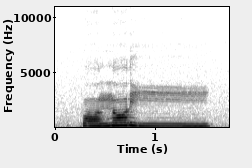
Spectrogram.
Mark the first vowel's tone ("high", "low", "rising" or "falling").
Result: low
